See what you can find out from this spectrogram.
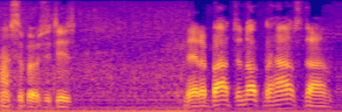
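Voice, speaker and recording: An actor in an audio drama playing a courteous, probing programme maker who asks questions a little hesitantly. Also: male voice, deep voice, normal speed, fairly bright tone, a little hiss or hum, poor audio. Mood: curious. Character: polite, probing male programme maker seeking witnesses.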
